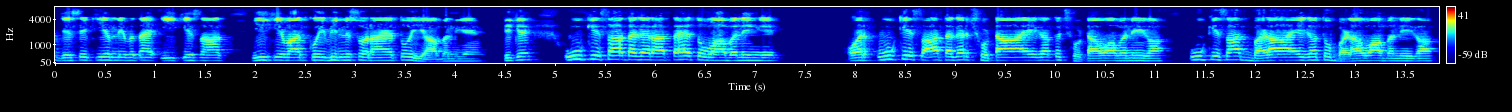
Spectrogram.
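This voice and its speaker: A man teaching Hindi grammar at a board, explaining each rule and repeating the sounds aloud as he slows down over the examples. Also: a little high, a bit bright. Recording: muffled lo-fi recording.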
